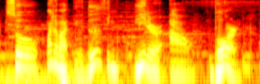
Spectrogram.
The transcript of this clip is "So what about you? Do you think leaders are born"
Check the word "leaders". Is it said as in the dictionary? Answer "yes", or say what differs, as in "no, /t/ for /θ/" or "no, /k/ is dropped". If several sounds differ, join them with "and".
no, /z/ is dropped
